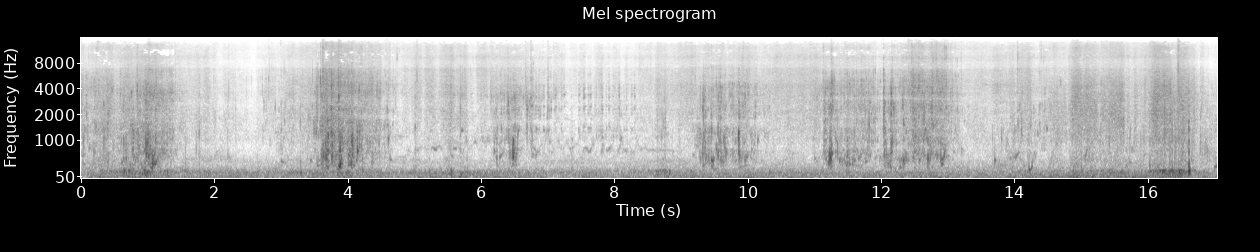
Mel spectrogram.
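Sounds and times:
fish splashing in water: 0.0s - 1.5s, 2.8s - 4.8s, 9.2s - 10.4s, 11.0s - 14.8s
steady low rumble: 0.0s - 17.0s.

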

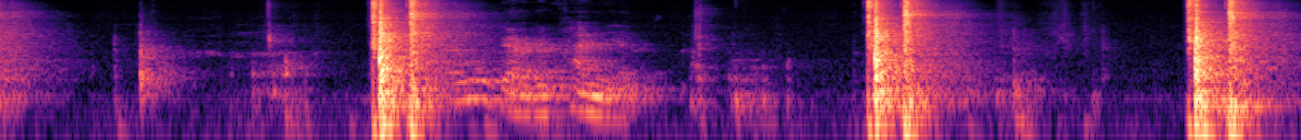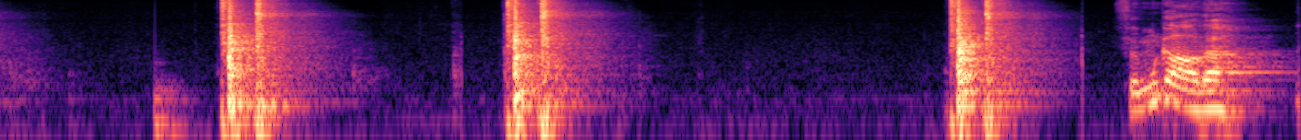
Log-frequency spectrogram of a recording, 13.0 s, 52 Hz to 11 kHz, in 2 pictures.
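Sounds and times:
nail gun firing: 0.0s - 0.3s, 1.8s - 2.3s, 4.3s - 5.0s, 5.9s - 6.6s, 7.6s - 8.3s, 9.0s - 9.7s, 11.2s - 11.9s.

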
